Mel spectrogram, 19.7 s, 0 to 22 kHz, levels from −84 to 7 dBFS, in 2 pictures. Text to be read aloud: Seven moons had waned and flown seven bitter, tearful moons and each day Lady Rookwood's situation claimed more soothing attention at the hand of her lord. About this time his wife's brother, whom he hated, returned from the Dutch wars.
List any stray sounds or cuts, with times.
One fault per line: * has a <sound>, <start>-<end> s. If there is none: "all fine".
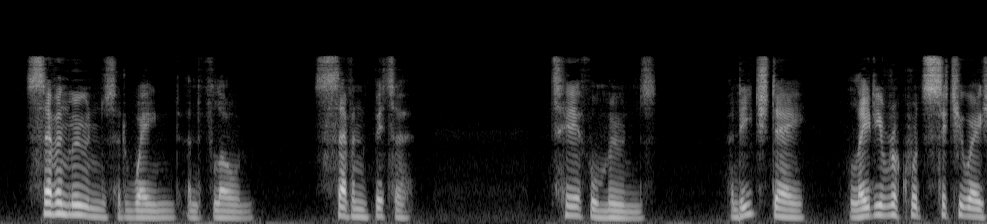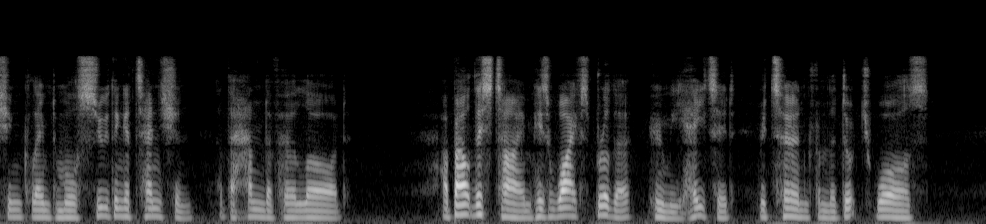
all fine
